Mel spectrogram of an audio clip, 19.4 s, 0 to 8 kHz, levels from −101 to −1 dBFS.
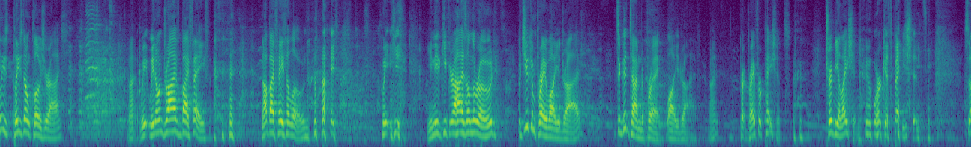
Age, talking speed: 40-59, 165 wpm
